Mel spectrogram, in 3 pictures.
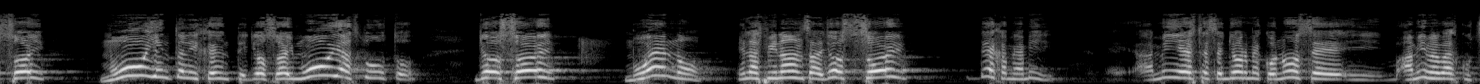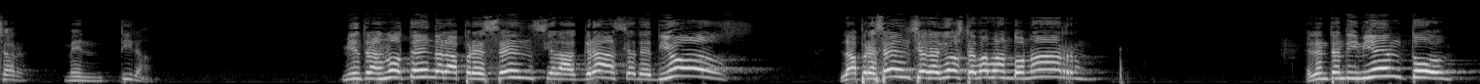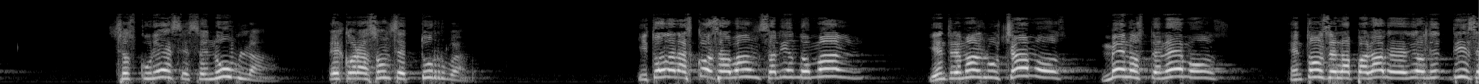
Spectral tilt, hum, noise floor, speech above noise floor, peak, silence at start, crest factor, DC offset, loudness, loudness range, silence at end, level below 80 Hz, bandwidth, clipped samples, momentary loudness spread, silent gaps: -4 dB/octave; none; -68 dBFS; 53 dB; -2 dBFS; 0 s; 14 dB; under 0.1%; -15 LUFS; 6 LU; 0 s; -52 dBFS; 11.5 kHz; under 0.1%; 15 LU; none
